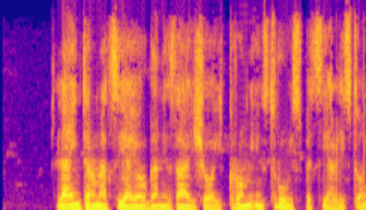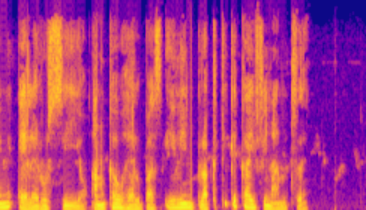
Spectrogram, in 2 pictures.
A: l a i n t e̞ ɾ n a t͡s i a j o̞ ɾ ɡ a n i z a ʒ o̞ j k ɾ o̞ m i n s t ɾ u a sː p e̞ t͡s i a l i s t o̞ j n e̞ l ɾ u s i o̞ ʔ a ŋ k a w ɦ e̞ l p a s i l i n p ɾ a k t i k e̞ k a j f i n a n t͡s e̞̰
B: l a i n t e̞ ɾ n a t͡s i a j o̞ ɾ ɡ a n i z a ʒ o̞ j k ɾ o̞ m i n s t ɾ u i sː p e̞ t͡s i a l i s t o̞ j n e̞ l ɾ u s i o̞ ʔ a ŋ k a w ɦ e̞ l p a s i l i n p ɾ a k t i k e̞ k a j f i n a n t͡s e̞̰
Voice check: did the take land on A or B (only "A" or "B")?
B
